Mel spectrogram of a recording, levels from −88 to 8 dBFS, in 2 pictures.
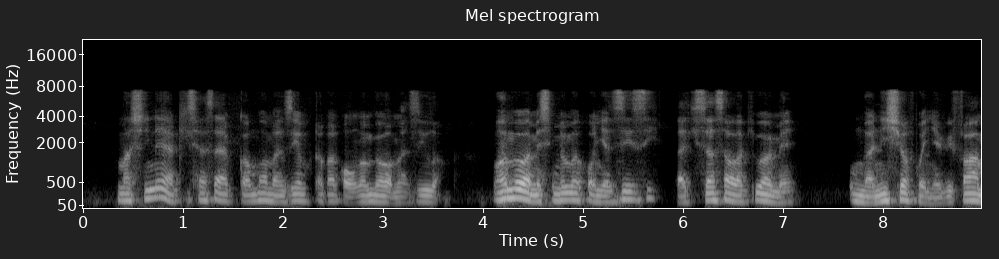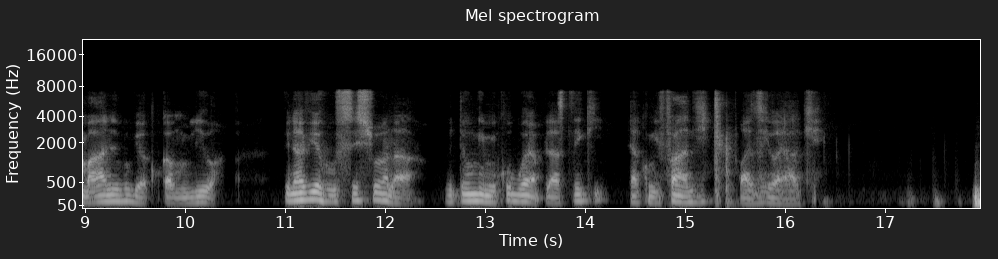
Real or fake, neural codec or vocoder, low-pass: fake; codec, 16 kHz, 0.8 kbps, ZipCodec; 7.2 kHz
